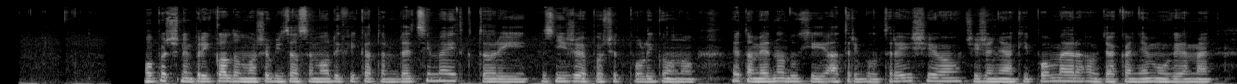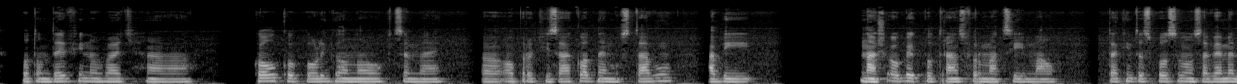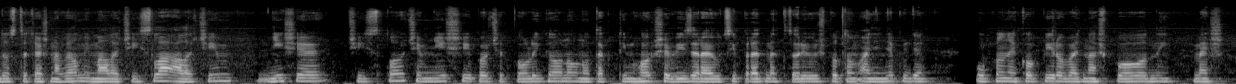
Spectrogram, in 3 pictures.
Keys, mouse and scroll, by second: 0.6 click, 11.9 click, 16.2 BackSpace, 16.3 BackSpace, 23.5 click.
